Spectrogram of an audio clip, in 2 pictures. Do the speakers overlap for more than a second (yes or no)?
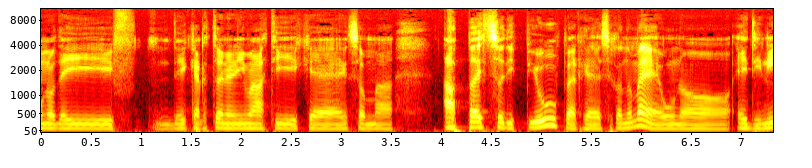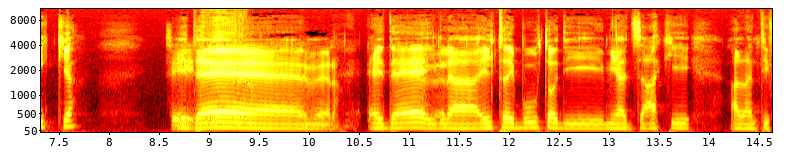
yes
